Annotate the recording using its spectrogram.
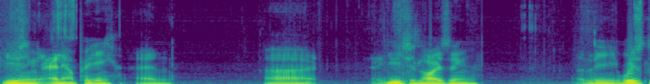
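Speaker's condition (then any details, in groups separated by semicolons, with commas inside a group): Cerebral palsy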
